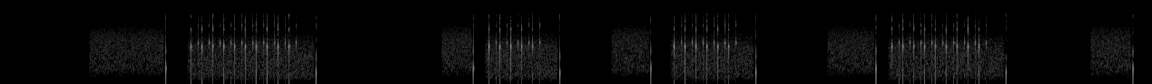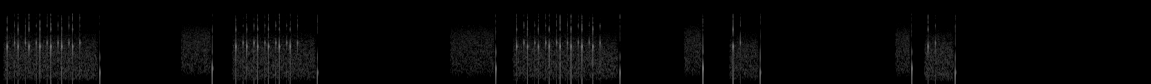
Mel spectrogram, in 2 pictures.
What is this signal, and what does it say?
Pulse dialling, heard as a rotary dial, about 9 pulses a second. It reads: 0 5 6 9 7 6 8 1 1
